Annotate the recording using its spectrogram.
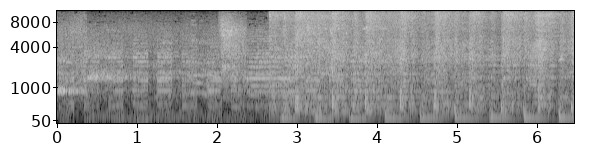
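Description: Vehicle road and engine noise heard from inside a moving car, giving way about three seconds in to Latin dance music with a steady pulsing bass beat.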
